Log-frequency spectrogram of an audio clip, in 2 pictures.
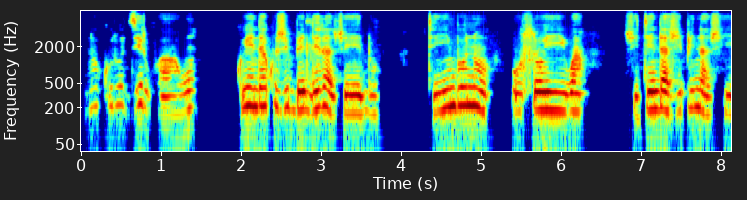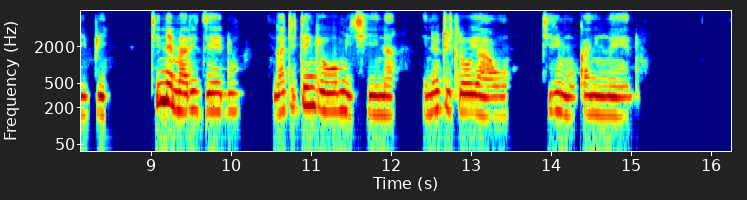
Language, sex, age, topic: Ndau, female, 25-35, health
